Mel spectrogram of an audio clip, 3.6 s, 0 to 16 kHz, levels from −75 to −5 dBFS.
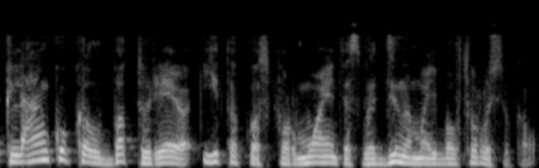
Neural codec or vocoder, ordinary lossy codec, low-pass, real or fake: none; Opus, 24 kbps; 7.2 kHz; real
